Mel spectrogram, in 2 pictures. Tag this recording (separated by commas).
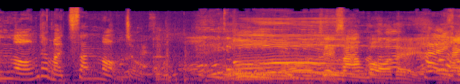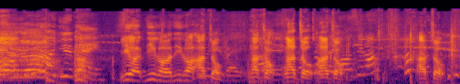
Speech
